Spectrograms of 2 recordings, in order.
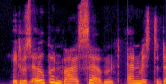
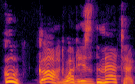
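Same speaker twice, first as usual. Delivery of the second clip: startled, higher outburst; alarmed cry; 7 semitones higher than usual. A narrator's reading. Darcy alarmed at Elizabeth's pale face, crying out. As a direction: cry out with more feeling than politeness. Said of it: "cried he, with more feeling than politeness".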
